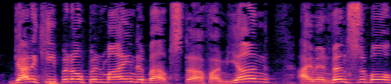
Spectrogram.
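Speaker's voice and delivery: put-on high-pitched, loud, arrogant, boastful young man voice. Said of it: "the guy who arrogantly says".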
